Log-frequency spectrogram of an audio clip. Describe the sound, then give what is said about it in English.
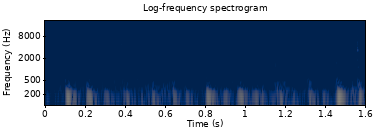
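Keystrokes on a keyboard, a rapid run of soft, dull taps in a loose, uneven rhythm, faint and alone with no talk. “I can't type for shit. All right, I got the note.”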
